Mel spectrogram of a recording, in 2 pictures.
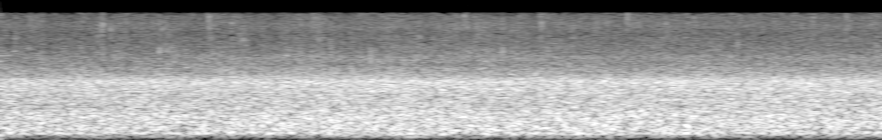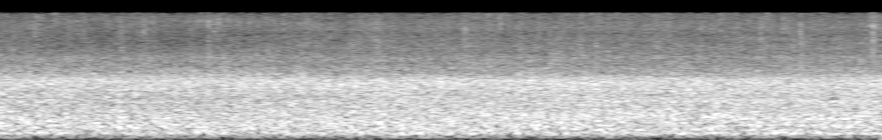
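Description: Steady morning rain falls without a break, a dense, even hiss of drops on surfaces with no voices over it.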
